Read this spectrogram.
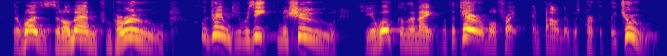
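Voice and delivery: fast bouncy high limerick recital; sing-song verse punching WAS, MAN, pe-RU; rhythm and meter. Shown as a demonstration. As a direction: rattle it off high, riding the beat. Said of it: "has a rhythm and a meter".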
